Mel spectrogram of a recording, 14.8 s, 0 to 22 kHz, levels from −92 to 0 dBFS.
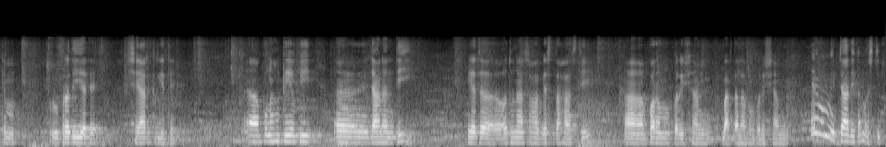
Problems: constant background noise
